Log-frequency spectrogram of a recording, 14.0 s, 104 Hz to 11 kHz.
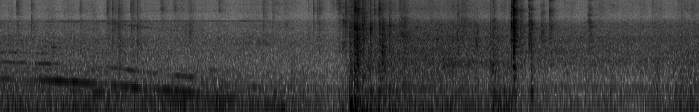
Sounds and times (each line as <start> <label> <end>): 0.0 tram ride 13.9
